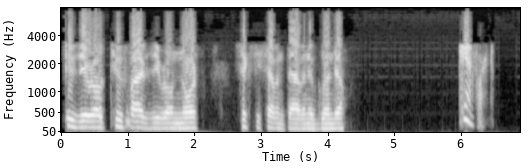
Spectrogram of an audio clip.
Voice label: Central Sheriff Central, scanner audio

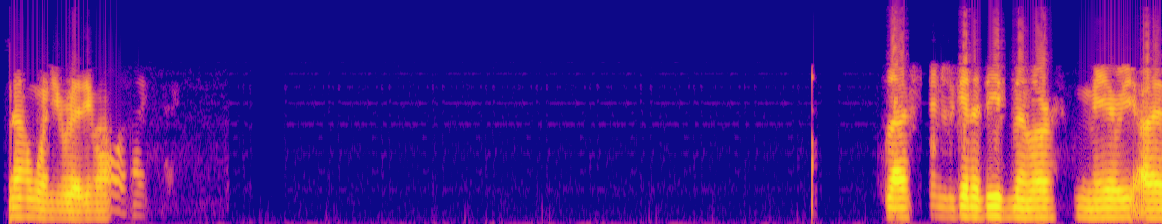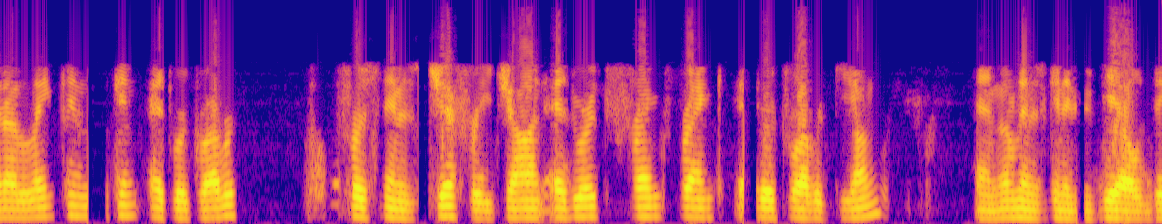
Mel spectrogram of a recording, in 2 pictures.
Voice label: Info Sheriff Common, scanner audio trunk

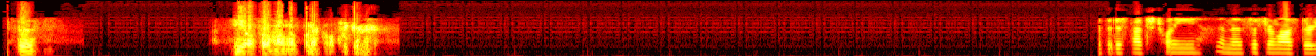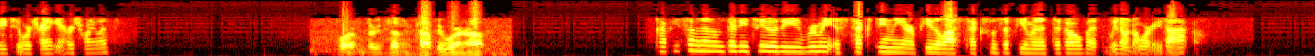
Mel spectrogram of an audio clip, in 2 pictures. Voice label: South Scottsdale Sheriff, scanner audio

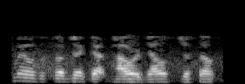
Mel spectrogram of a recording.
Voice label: Dispatch, scanner; Mesa PD; 4 Superstition Dispatch

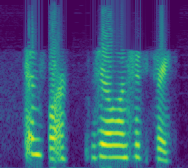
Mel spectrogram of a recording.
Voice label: scanner audio, Sheriff

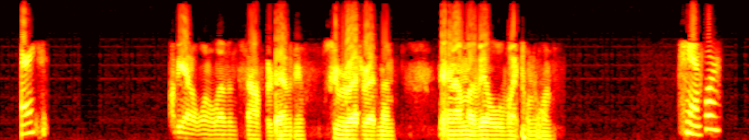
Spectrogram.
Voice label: scanner audio trunk

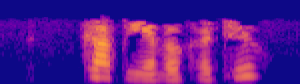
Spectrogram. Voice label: Fire Departments, scanner

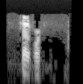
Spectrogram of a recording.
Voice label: Dispatch, scanner

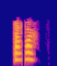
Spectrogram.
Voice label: Police Dispatch

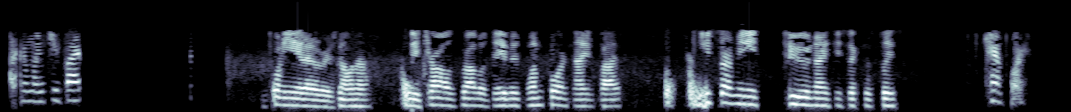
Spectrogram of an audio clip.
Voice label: Sheriff, scanner

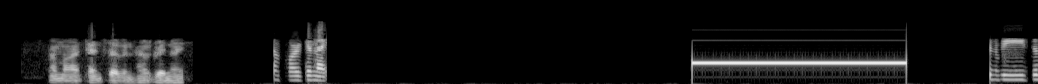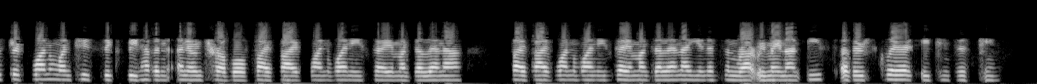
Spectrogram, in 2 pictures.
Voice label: Sheriff, scanner audio

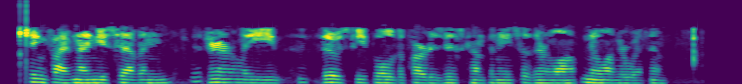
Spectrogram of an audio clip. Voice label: Sheriff, scanner P25

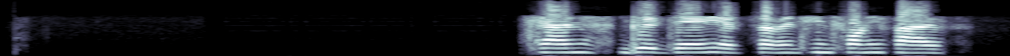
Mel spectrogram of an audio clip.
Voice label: scanner audio; Thompson Peak; DPS CI-Ctrl

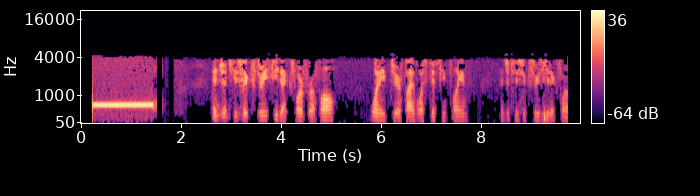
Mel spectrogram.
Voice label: FD Dpts VHF 156.240 Patch

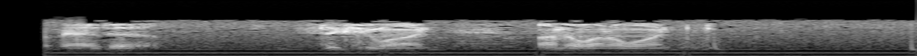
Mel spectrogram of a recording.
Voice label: Highway Patrol, Phoenix Metro West Area, scanner

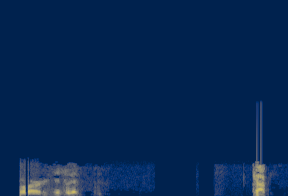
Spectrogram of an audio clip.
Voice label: FD Departments VHF 154.800 Patch, scanner; Mesa - Gilbert - AJ

